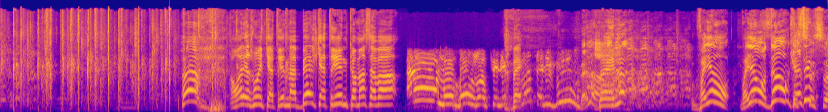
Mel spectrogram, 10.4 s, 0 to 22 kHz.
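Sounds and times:
laughter: 0:00.0 - 0:00.9, 0:06.3 - 0:09.5
TV talk-show audience applause: 0:00.0 - 0:03.6
speech: 0:02.5 - 0:10.3.

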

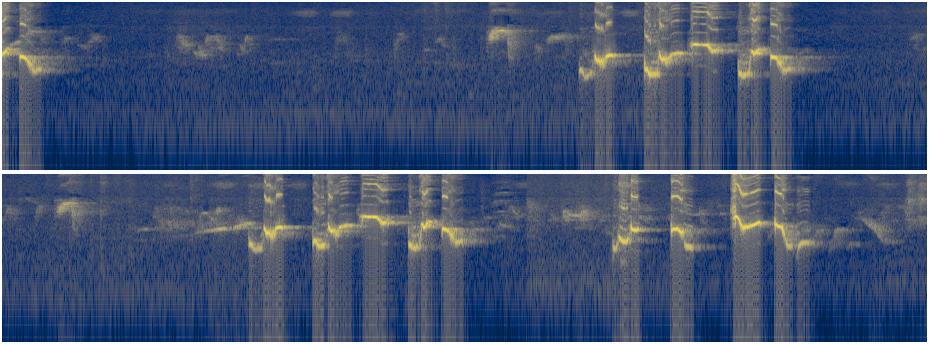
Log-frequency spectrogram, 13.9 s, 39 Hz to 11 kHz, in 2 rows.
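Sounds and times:
male straw-headed bulbul singing: 0:00.0 - 0:13.8.

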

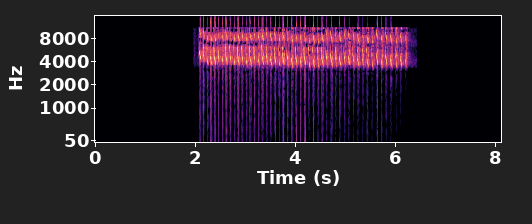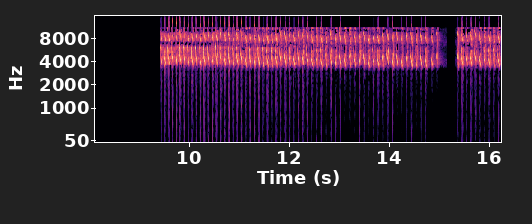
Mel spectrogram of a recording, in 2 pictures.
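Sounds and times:
song with quick high repeated notes: 0:02.1 - 0:06.5, 0:09.4 - 0:16.2.

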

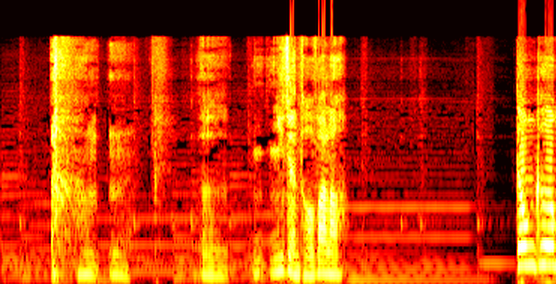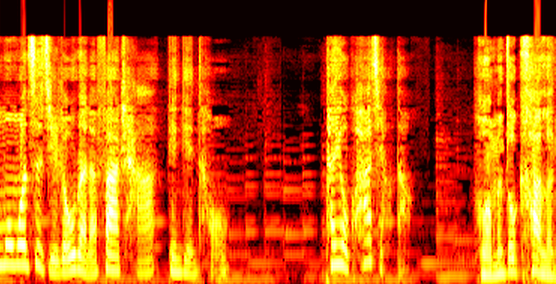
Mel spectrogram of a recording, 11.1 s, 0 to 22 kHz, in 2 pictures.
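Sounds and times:
man coughing and clearing his throat: 0:00.5 - 0:01.4
speech: 0:00.8 - 0:01.4, 0:02.0 - 0:03.5, 0:05.2 - 0:08.0, 0:08.8 - 0:09.7, 0:10.3 - 0:11.1.

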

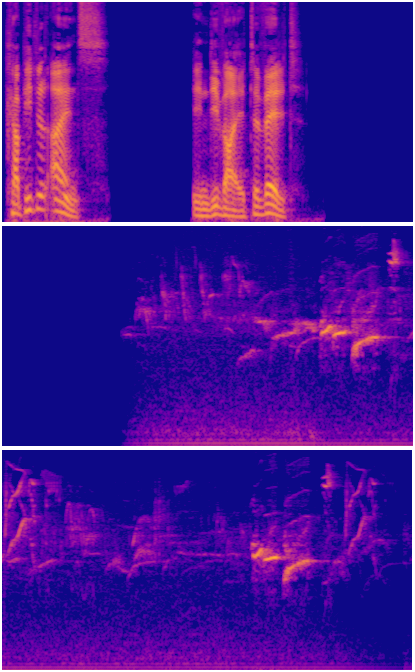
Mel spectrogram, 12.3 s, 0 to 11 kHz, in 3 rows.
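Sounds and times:
speech: 0:00.1 - 0:01.1, 0:01.9 - 0:03.0
birds singing: 0:05.3 - 0:12.3.

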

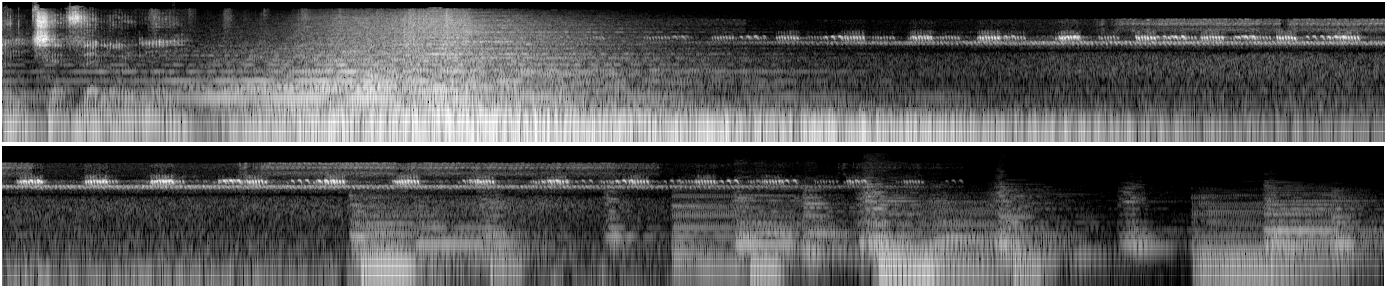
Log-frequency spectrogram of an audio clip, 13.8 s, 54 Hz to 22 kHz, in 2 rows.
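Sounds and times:
speech: 0:00.2 - 0:01.7
crickets chirping: 0:02.9 - 0:11.7.

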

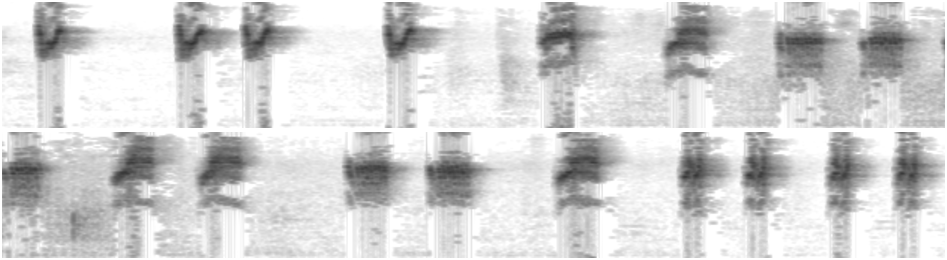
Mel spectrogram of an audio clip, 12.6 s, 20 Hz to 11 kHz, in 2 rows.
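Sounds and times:
long-tailed shrike song: 0:00.2 - 0:00.6, 0:01.2 - 0:02.0, 0:02.6 - 0:03.0, 0:03.6 - 0:08.0, 0:08.6 - 0:12.5.

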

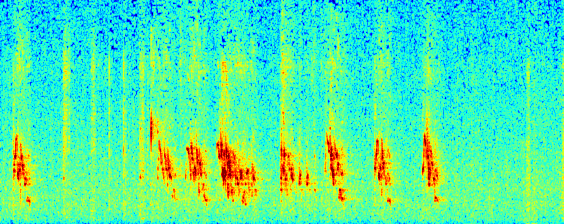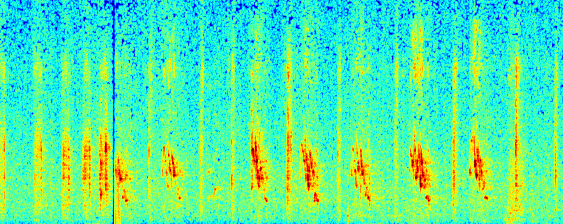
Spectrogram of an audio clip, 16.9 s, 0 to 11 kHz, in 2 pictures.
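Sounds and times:
budgerigar calling in short downward-sweeping chirps and warbles: 0:00.2 - 0:00.6, 0:02.2 - 0:06.7, 0:08.4 - 0:16.8.

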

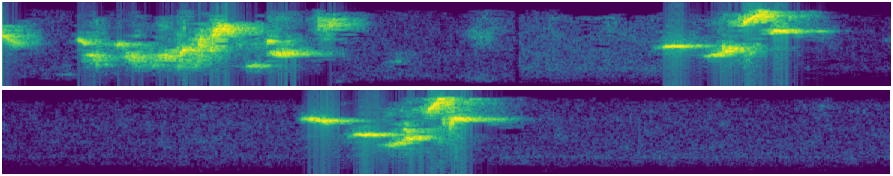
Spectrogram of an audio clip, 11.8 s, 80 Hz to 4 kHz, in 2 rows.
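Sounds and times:
bird whistling song: 0:00.0 - 0:02.4, 0:04.4 - 0:05.7, 0:07.9 - 0:09.5.

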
